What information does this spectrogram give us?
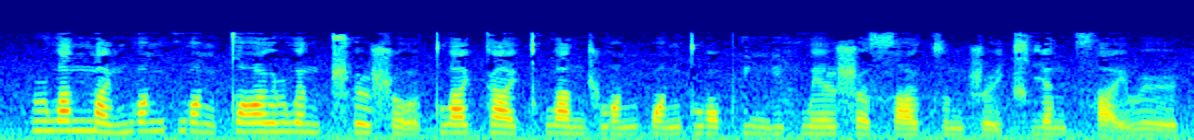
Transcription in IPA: ɻ w a˥ n m a˨ ɪ̯ m w ɑ˥ ŋ f w ɑ˥˩ ŋ t̪ ɑ˥ ʊ̯ ɻ w ə˥˧ n ʈ͡ʂʰ ɻ̩˥˩ ʂ o̰˨˩ ʊ̯ t̪ w a˥ ɪ̯ k a˥˧ ɪ̯ kʰ w a˥˩ n ʂ w ɑ˧˥ ŋ p ɑ˧˥ ŋ t̪ w ɔ˥ pʰ i˥˩ ŋ i˥ f w e˥ ɪ̯ ʂ ɤ˥˩ s ɑ˧˥ ʊ̯ t͡s ʊ˧˥ ŋ ʂ ɻ̩˨˩ t͡ɕʰ j ɛ˥ n t͡sʰ a̰˨˩ ɪ̯ ɻ ɻ̩˥˩

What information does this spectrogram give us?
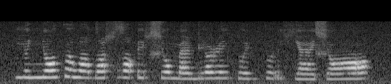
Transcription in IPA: j ə ɲ ɒ t̪ ʌ w ɔ dˤ i ɬ zˤ ə ʔ i ɬ ɕ ɔ m æ ɖ j ɔ ɭ i tʷ i ɖ t̪ u r ç æ ɕ ɒ

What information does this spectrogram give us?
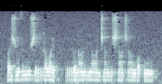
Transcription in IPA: ʌ ʒ u ð ə ŋ u ʒ ɪ r ɭ ɪ lˠ ɪ | r ʊ ɾ ɑ̃ː r j ɑ̃ː d͡ʒ ɑ̃ ŋ ɪ ʃ ɑ̃ ʃ ɑ̃ː w ɔ ʔ u

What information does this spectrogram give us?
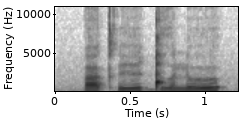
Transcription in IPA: a kʼ ɪː ɡ͡ǃ əː n ɵ

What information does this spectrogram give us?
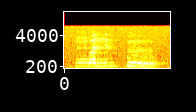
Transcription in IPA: ŋʷ ɐ n ɨ k͡p ɵ

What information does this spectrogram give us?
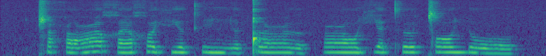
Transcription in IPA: ǁ ə ħ ɔ ʕ ə χ ɛ χ ɵ fʲ ə kʰ i ɲ ə ǃ ɵ ʕ ɵ | ʕ ɔ ç ɛ tʰ ɵ ǀ ɔ ʎ ɾ o

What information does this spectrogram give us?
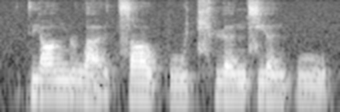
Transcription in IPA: t̪ j ɑ˥ ŋ ɻ w a̰˨˩ ɪ̯ t͡s ɑ˥˩ ʊ̯ p u˧˥ t͡ɕʰ ɥ ɛ˥ n ɕ j ɛ˥˧ n p u˥˩

